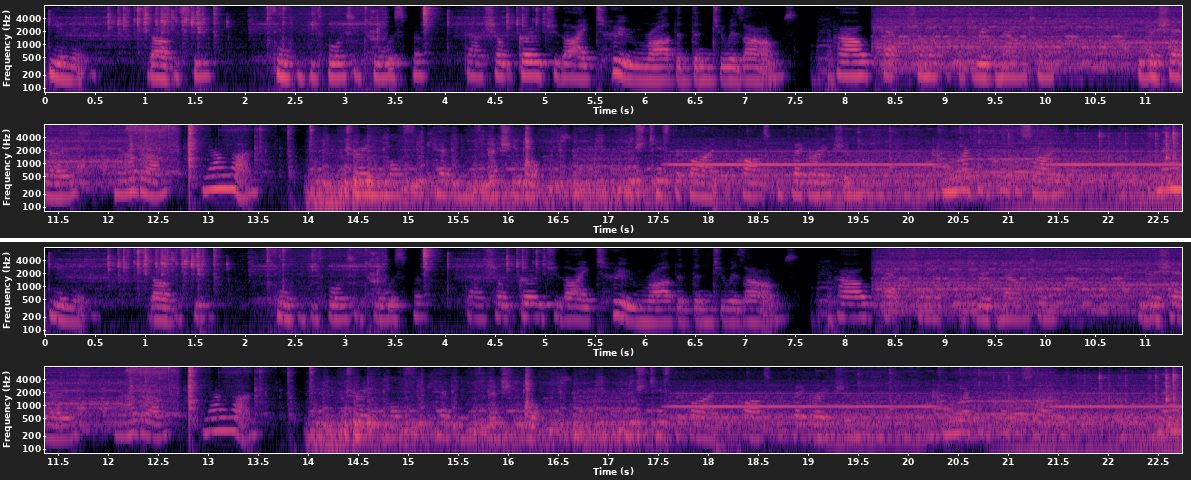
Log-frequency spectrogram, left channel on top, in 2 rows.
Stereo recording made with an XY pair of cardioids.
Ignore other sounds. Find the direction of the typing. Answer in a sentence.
In this clip you hear the typing in the centre.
